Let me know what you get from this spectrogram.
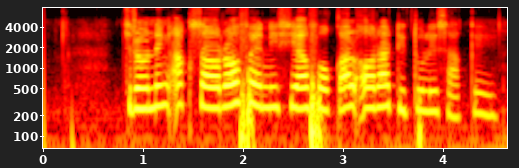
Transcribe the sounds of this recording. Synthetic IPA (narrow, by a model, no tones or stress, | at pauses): d̥ʒ̥ɾonɪŋa̰ksɔɾɔfenisiafokaloɾad̪̥i̤t̪ulisake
